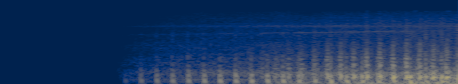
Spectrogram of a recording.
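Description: Helicopter rotor chop fading in out of silence about half a second in, a rapid even pulsing that grows steadily louder as it approaches.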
